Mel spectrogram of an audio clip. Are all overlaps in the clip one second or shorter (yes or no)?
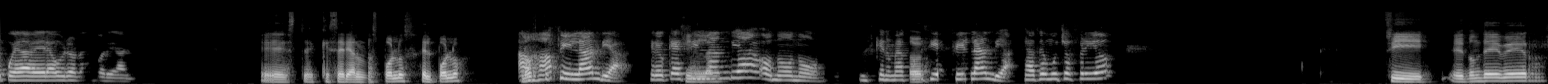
yes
